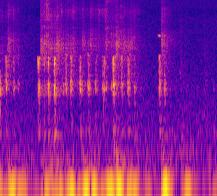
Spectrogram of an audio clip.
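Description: Typing a comment on a computer keyboard: a quick run of soft, clattering keystrokes, a short pause, then another brief burst of taps, fairly faint and without talk.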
